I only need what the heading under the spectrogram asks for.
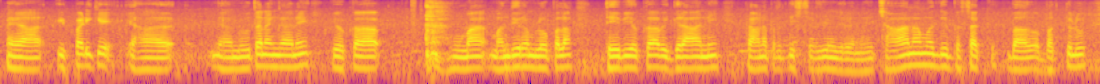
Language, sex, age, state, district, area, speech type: Telugu, male, 18-30, Telangana, Medchal, rural, spontaneous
